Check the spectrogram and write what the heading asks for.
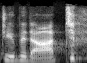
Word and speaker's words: Dubedat: We're going with Dubedat. It's spelled D-U-B-E-D-A-T.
